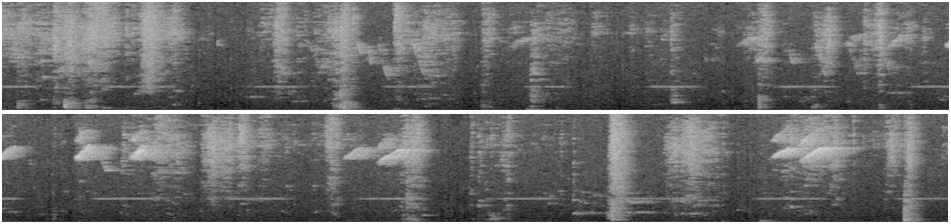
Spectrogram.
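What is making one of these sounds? Cloth rustles and swishes as hands fold and smooth it.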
